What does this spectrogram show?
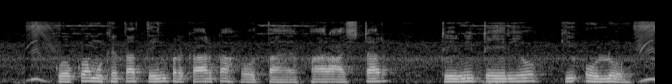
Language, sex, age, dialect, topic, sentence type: Hindi, male, 25-30, Awadhi Bundeli, agriculture, statement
